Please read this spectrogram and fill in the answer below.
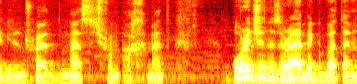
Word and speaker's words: Ahmed: read the message from Ahmed. Origin is Arabic, but I'm not Arab, I'm Turk, and I pronounce it softly. Ah, so it's Ahmed, not Ahmed. It's the soft one, Ahmed.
